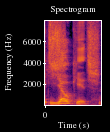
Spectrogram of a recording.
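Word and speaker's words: Jokić: joking is how you say his name okay joke it I don't care how good he is I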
